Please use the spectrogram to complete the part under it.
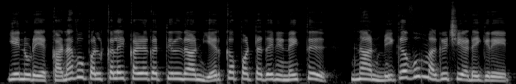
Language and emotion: Tamil, happy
